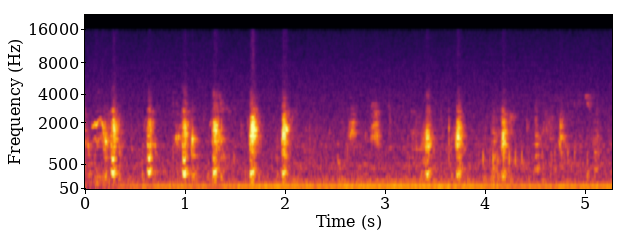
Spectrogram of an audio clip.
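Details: Red-billed teal giving short, nasal quacks in irregular runs of two or three, some louder and rasping, with a constant low hum underneath.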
